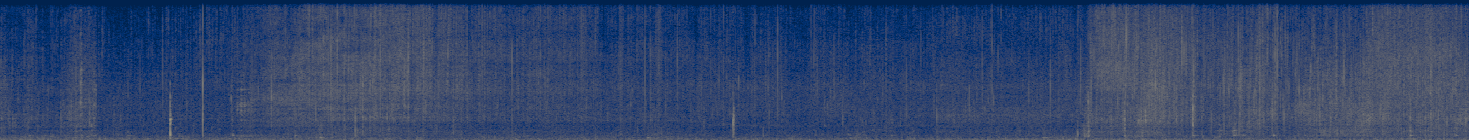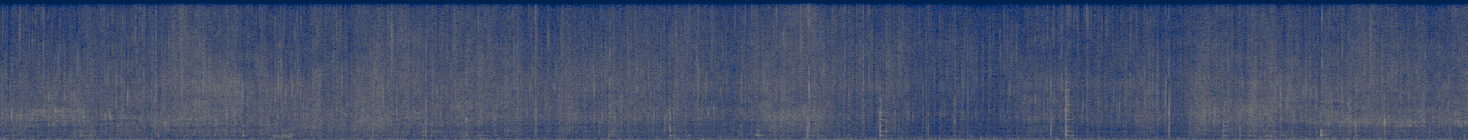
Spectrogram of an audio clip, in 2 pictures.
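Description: Goose pieces and vegetables sizzling in a cast-iron Dutch oven while a wooden spatula stirs them. The sizzle becomes louder about a third of the way in, and a few sharp clicks stand out near the start.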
